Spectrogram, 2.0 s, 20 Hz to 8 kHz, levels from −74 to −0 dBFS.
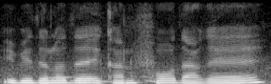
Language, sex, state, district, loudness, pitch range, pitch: Chakma, female, Tripura, Dhalai, -11 LUFS, 180-195 Hz, 190 Hz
